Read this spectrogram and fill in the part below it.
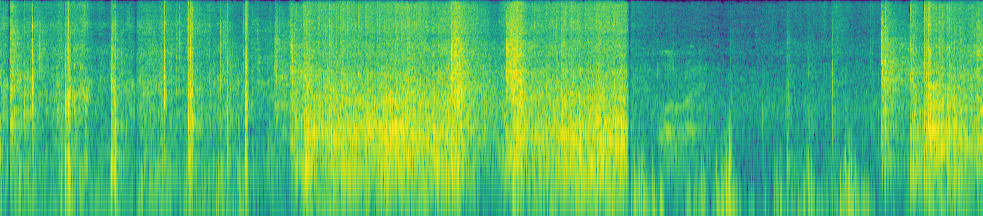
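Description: A skateboard clatters and slaps against concrete.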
